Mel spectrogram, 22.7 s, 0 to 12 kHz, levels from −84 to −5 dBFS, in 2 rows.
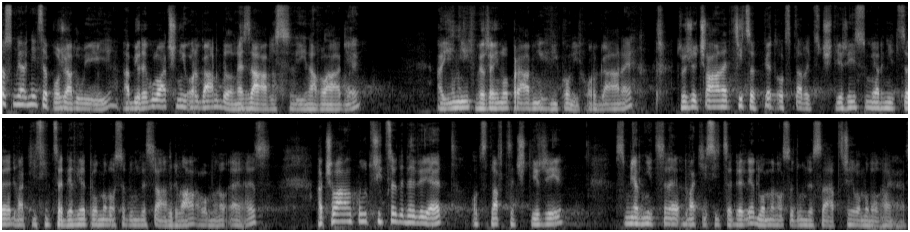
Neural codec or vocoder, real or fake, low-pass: codec, 24 kHz, 1.5 kbps, HILCodec; fake; 10.8 kHz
